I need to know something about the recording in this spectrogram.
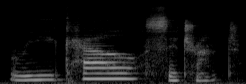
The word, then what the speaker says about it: recalcitrant: So, we have a short e that says e because of the tapo rule. We have what looks like a short e, but you're have to train train your brain to see that e r as one graphim that says the e is essentially silent. Here we have a short e that says e again because of the tattoo rule and this one.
